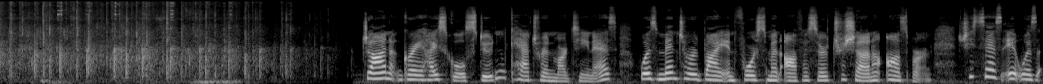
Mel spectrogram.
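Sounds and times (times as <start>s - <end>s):
audience applause: 0.0s - 3.5s
speech: 3.6s - 10.4s.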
